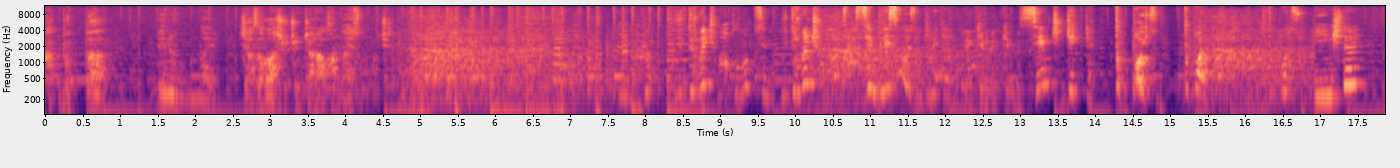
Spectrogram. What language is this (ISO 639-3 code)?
tur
